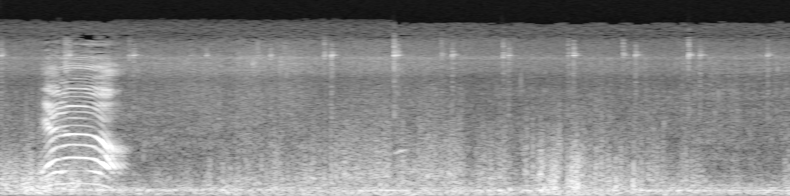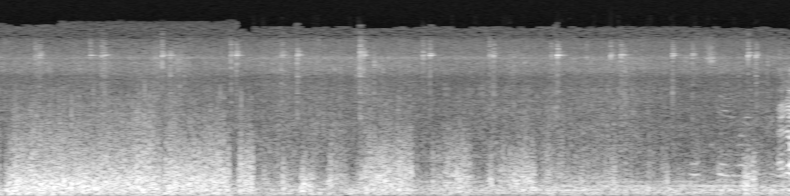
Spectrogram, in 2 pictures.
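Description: Waves slap and wash against a sailboat beating close-hauled at sea, with wind buffeting the microphone in steady gusts and people talking over the noise throughout.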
